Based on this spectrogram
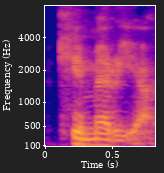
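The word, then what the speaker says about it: Cimmeria: also with the hard it's also with the hard hard c because you just have to realize this that the soft sea that's a relatively modern invention for the english language historically it was only hard k i mean at some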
